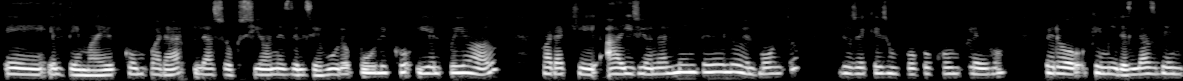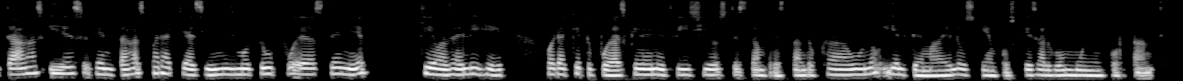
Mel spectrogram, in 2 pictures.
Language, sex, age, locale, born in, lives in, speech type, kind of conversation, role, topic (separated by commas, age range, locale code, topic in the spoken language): Spanish, female, 40-44, es-CO, Colombia, Spain, conversation, advice, advisor, ¿Cómo puedo acceder a atención médica y obtener un seguro local después de mudarme al país?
